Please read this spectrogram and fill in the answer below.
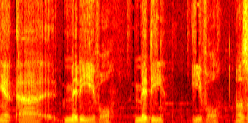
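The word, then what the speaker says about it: MediEvil: also got medieval sorry I've been calling it medieval my entire life yeah and they pronouncing it medieval MIDI evil I was like oh okay I get it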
